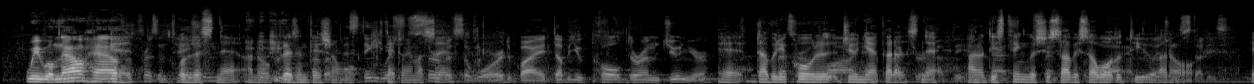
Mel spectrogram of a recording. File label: Japanese; iclrs symposium 2009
